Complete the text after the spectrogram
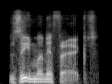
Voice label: "Zeeman effect", British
